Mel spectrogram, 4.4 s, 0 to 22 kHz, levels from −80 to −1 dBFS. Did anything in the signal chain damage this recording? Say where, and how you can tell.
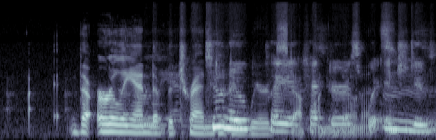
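Yes. In call processing, there is echo with no canceller throughout. Every phrase returns as a quieter, thinner copy, about 17 dB down, roughly 400 ms later. The far end's loudspeaker fed its microphone, and nothing removed that round-trip copy.

At the converter, there is sample clock jitter from 1.43 s to the end. A hiss and roughness ride on louder, brighter sounds and vanish in pauses. Timing errors of a few microseconds leave error roughly 30 dB below the signal.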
